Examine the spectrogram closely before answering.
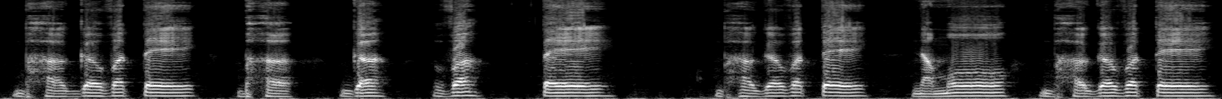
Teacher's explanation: chữ B với chữ H nè, đọc âm bật nhé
